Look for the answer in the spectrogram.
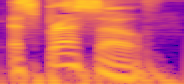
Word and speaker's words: espresso: Espresso? – Okay. – There's no X. – Right, but that's a lot of people say espresso.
